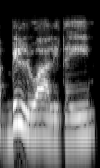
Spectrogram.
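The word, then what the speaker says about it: بالوالدين: जैसे मैंने कहा बिल वालिदैन, तो बा के बाद आवाज किसकी आई है? क्या प्रोनाउंस हुआ? बोलिए। लाम। लाम। लाम। लाम प्रोनाउंस हुआ। अलिफ कहाँ गया? अलिफ साइलेंट हो गया।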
